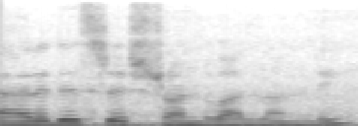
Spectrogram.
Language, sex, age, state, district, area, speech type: Telugu, female, 18-30, Telangana, Adilabad, urban, spontaneous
